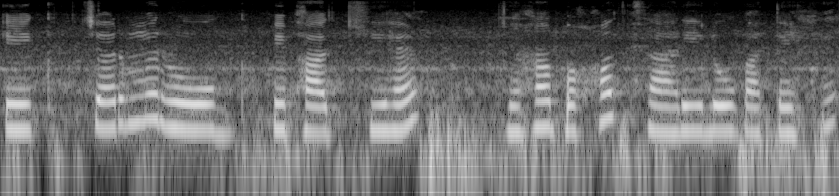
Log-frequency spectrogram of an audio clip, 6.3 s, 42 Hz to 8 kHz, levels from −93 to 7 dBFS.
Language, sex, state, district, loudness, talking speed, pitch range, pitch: Hindi, female, Rajasthan, Bikaner, -16 LUFS, 115 wpm, 235-260 Hz, 245 Hz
